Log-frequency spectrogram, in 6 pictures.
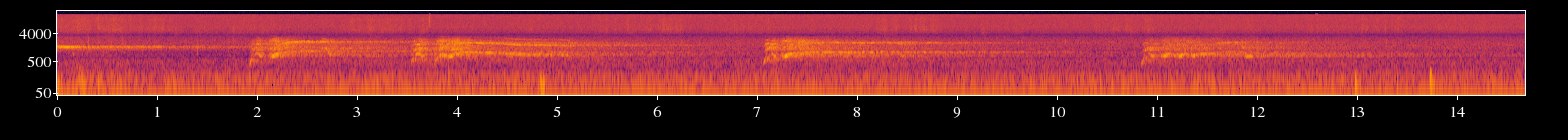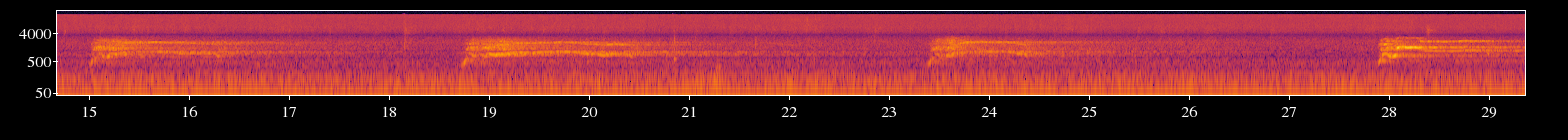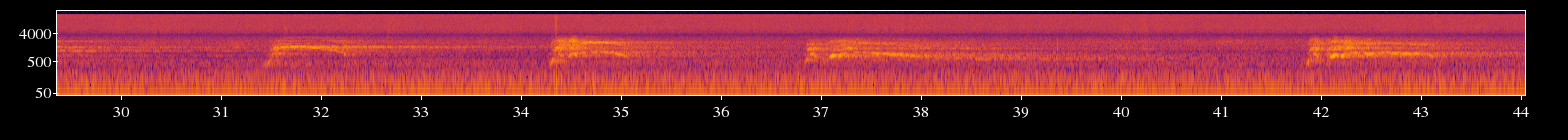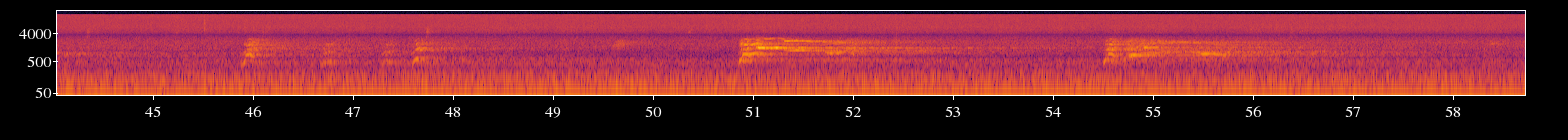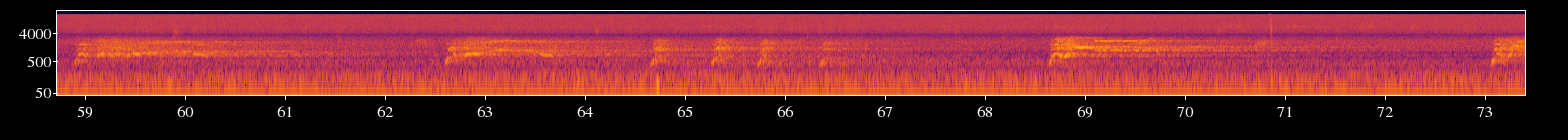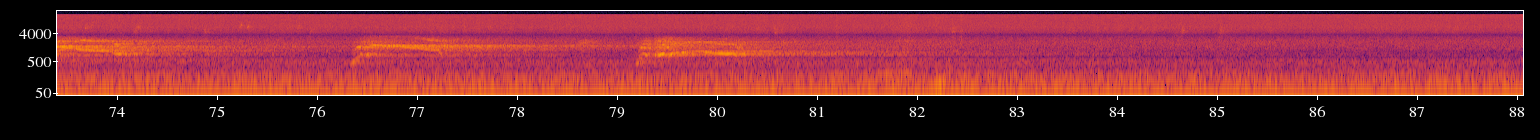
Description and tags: Early morning coyote sound
august, lone, coyote, 2016, yosemite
